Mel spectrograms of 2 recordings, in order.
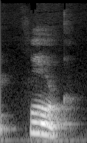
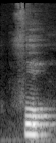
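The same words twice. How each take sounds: First: "फोर्क" with the r clearly heard; r sounded. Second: "फोक" with no r before the k; r left out. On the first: Teacher showing fork has r sound, r sounded. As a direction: model "फोर्क", r before the k. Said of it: "र का sound आएगा". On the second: Teacher warning against saying folk for fork, r left out. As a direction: say "फोक", straight from vowel to k. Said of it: "फोक नहीं". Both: Shown as a demonstration.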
